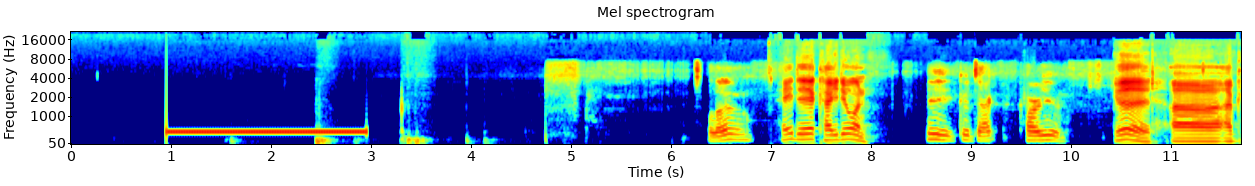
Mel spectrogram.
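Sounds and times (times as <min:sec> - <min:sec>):
telephone dial tone while placing a call: 0:01.0 - 0:03.0
brief burst of hiss: 0:04.8 - 0:05.8
speech: 0:06.4 - 0:11.6.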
